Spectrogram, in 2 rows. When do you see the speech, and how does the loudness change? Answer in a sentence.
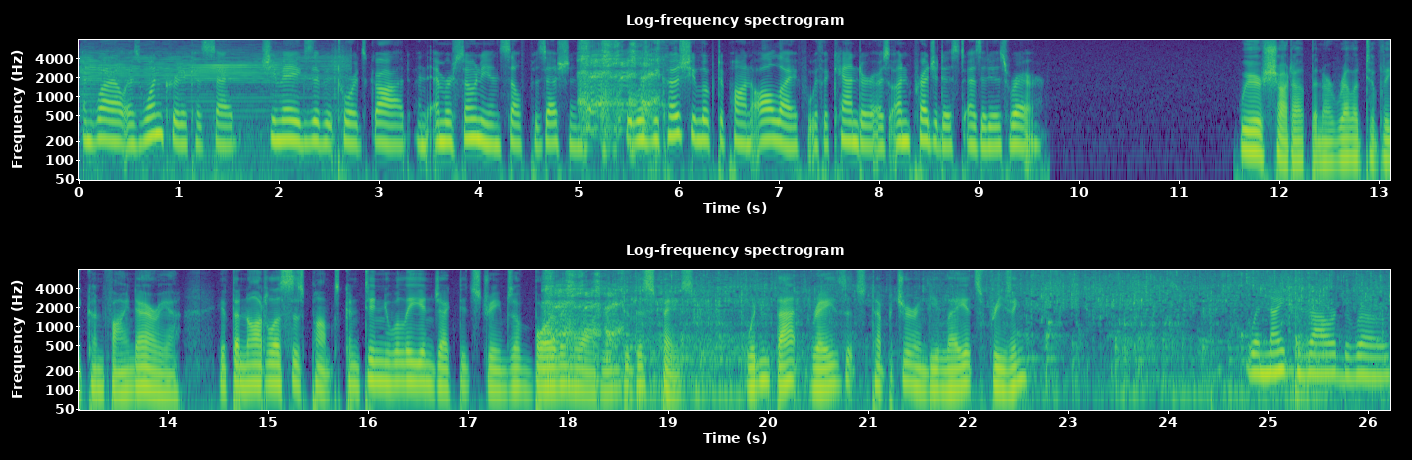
The speech can be heard from 0.0 to 9.7 s, at a steady volume; from 11.6 to 22.6 s, at a steady volume; and briefly from 24.4 to 26.1 s.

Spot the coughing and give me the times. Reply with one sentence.
The coughing can be heard from 5.0 to 5.9 s and from 17.7 to 18.6 s.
